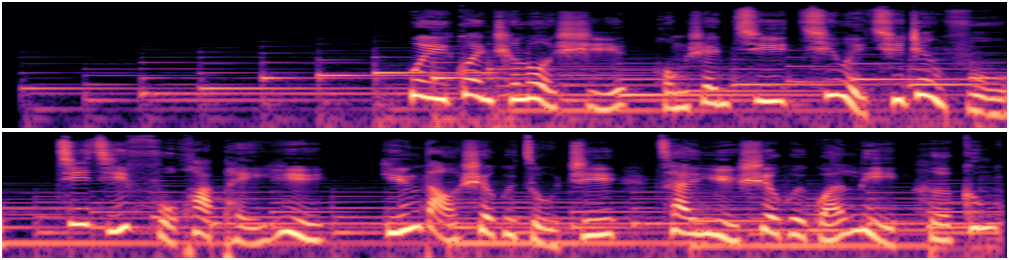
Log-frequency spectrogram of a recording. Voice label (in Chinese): 女 政府专题; 洪山区政府; 方言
